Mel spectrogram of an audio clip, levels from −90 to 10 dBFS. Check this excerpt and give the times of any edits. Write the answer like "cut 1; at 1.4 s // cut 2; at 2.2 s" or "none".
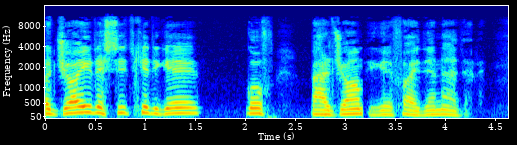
cut 1; at 2.0 s // cut 2; at 3.2 s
